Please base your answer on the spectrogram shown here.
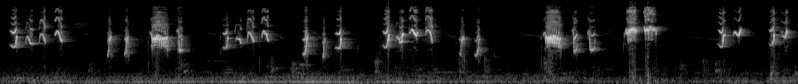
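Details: Long-tailed shrike (cendet) song of a local type, a busy run of quick high chips, trills and squeaky notes in irregular bursts, loud and close, with a faint low hum beneath.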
